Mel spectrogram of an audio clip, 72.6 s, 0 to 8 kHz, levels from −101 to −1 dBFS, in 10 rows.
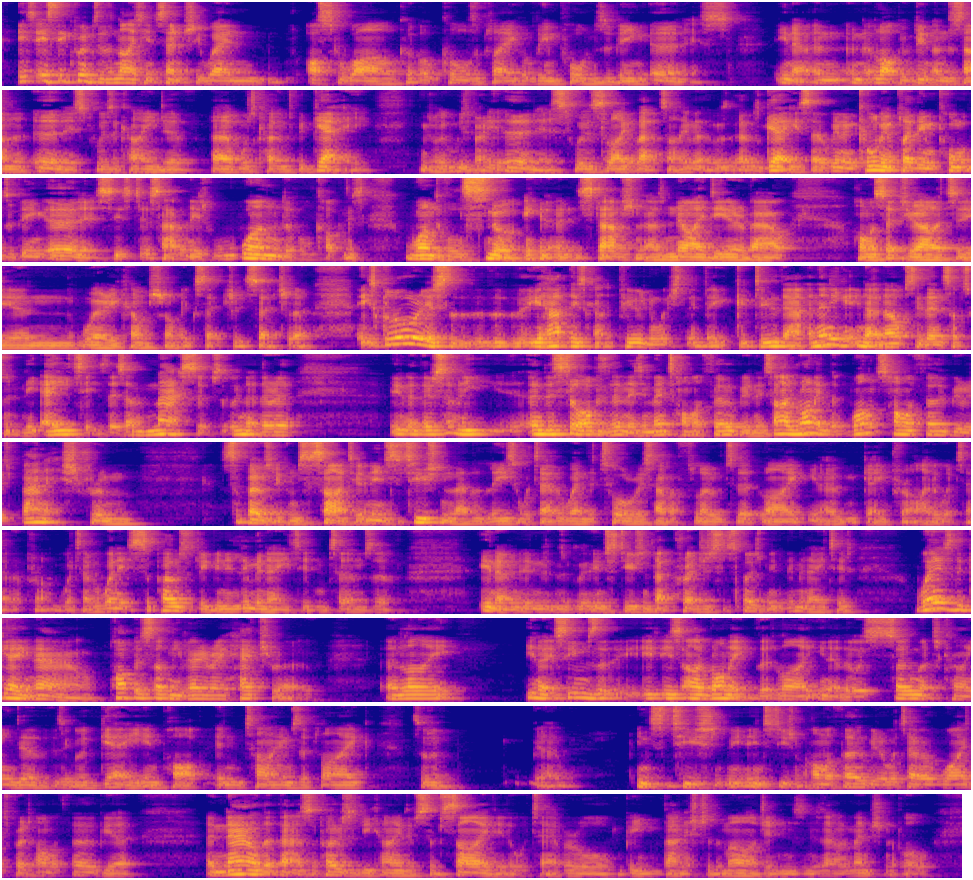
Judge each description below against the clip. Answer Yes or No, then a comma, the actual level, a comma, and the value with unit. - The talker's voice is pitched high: No, low, 125 Hz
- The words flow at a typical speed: No, fast, 220 wpm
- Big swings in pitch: Yes, wide, 7.2 semitones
